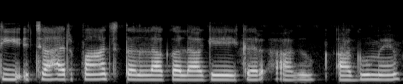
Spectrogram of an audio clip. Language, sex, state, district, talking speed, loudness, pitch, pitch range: Surgujia, female, Chhattisgarh, Sarguja, 135 wpm, -16 LUFS, 220 Hz, 215-230 Hz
